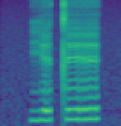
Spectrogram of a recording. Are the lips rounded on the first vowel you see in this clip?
no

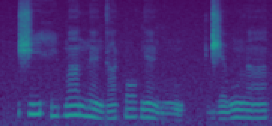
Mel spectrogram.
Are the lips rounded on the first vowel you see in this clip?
no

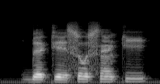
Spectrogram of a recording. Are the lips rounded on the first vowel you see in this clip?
no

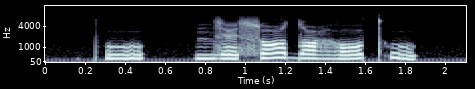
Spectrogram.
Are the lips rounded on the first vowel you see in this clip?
yes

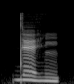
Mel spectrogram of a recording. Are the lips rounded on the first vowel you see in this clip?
no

